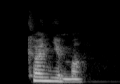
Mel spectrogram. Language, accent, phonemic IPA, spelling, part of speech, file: French, Canada, /kɔɲ.mɑ̃/, cognement, noun, LL-Q150 (fra)-cognement.wav
- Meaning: knocking, pounding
